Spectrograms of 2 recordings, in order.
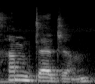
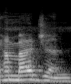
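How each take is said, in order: First: The word is said with a d after hum. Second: The word is said without a d after hum. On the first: The speaker calls it right. "but it's humdudgeon" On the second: The speaker calls it wrong. "I want to say humudgeon"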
